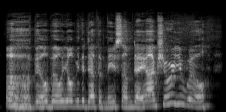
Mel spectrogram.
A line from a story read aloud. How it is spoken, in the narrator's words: gasped the king, for as he often did, he had laughed until the tears came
